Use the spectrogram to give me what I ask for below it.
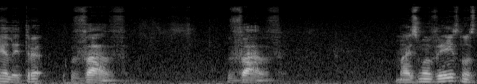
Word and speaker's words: Vav: Então, da mesma forma aqui, nós vamos pronunciar o Vav como Vav e não Vavi.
